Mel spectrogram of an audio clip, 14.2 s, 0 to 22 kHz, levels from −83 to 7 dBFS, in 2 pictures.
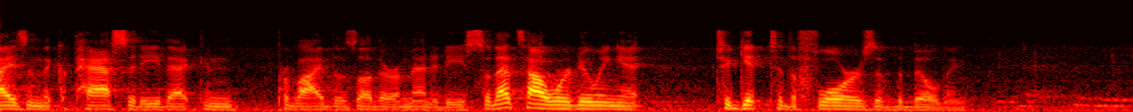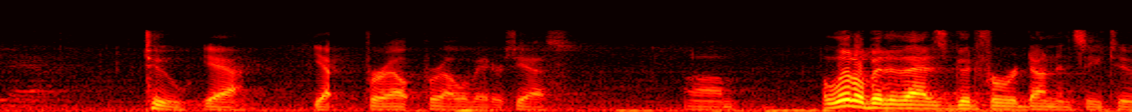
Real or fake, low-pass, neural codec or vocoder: real; 7.2 kHz; none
